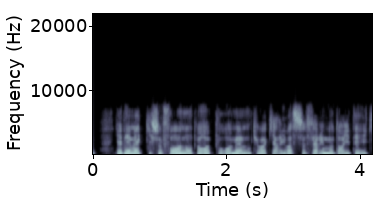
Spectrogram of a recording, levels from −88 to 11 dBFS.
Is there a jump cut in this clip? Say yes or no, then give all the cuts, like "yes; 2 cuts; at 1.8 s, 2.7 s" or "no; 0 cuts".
no; 0 cuts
